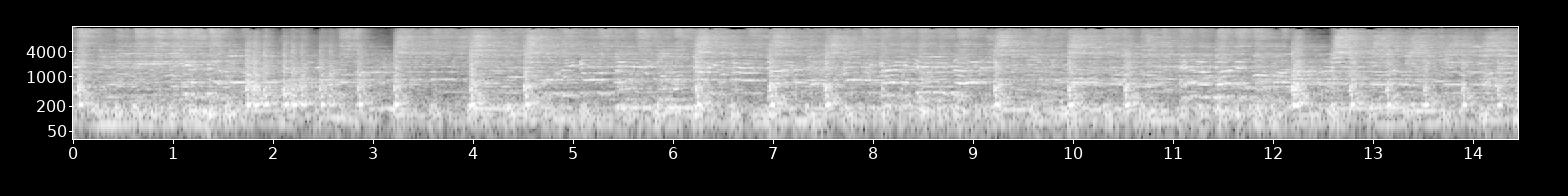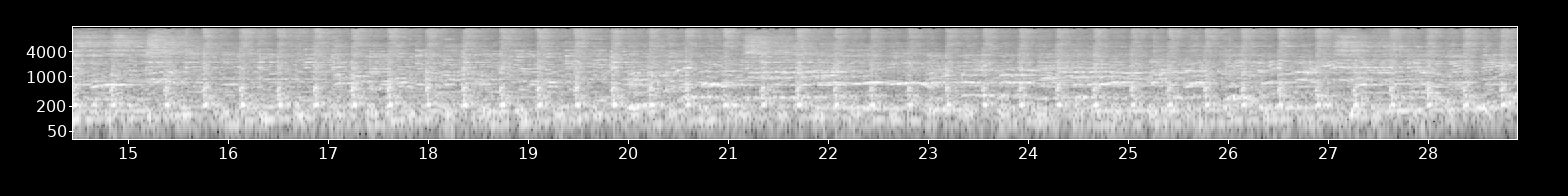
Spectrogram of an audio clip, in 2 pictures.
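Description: Loud live church praise music: a band with drum kit plays a driving beat while singers sing into microphones.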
